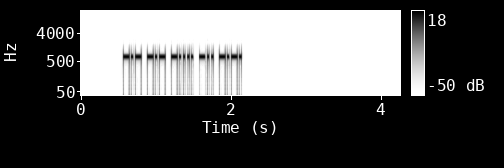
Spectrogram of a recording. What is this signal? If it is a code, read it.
Morse code, heard as a keyed tone, about 44 wpm, 700 Hz. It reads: KK6DC
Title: USA Call Signs 45wpm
